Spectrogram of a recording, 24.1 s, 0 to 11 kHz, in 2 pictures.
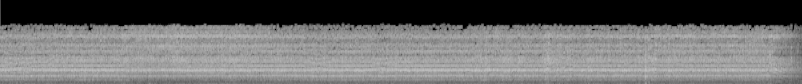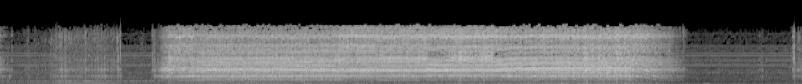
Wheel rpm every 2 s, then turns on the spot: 160, 160, 160, 160, 160, 140, 10, 100, 160, 160, 130, 0.
12-14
